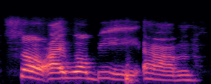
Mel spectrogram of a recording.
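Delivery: usual speaking voice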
